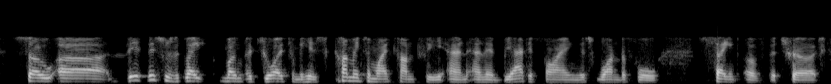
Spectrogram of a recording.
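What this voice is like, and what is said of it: English accent. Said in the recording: “being an Englishman, as you probably gathered from my accent”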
